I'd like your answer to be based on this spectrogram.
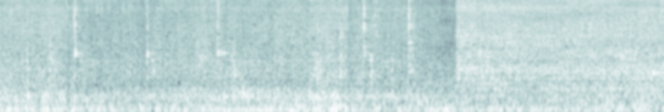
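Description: Onion, tomato, green chilli, salt, turmeric and a little sugar sizzle in a pan under steady hissing, and a spoon scrapes and taps the pan at regular intervals. The sizzle turns louder and fuller near the end.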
